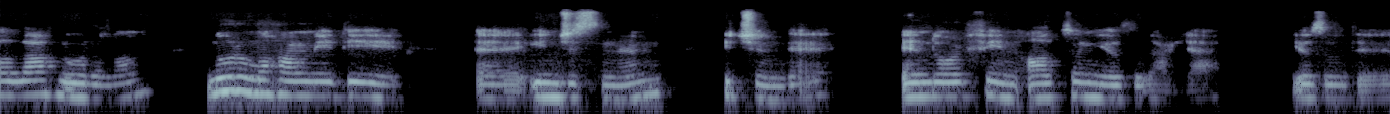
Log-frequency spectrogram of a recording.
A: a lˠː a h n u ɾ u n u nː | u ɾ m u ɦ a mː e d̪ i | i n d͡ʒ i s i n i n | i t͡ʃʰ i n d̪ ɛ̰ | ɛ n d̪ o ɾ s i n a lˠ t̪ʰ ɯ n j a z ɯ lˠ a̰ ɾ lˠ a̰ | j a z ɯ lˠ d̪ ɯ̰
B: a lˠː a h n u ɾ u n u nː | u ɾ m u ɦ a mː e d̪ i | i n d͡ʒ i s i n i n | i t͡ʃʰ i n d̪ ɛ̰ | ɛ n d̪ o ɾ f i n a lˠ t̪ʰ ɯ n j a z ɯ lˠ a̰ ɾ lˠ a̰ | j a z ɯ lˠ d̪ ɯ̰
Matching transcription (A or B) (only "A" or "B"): B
